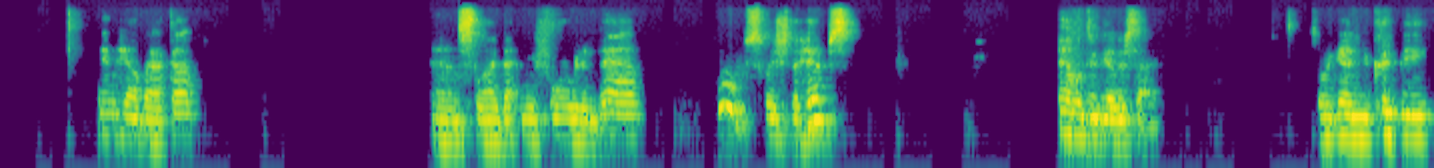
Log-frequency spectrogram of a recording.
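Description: An older woman speaks calmly, in bursts, with pauses between.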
